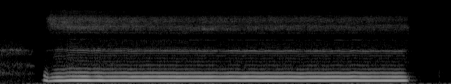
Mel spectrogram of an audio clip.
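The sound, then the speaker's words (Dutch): A voice holds a steady, loud buzzing "zzz" for about three and a half seconds as a voice exercise, imitating the drone of a mosquito or fly, then stops abruptly. “Nou, wat je kan doen is zoomen op de Z alsof je dus een soort uh, mug bent of een eh, vlieg.”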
